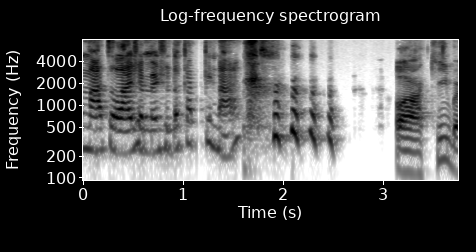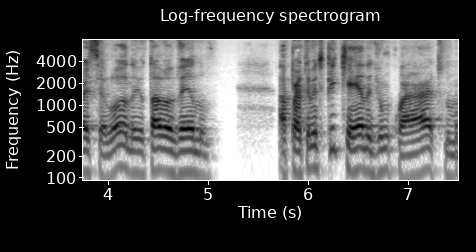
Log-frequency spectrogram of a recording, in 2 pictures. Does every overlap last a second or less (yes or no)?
yes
